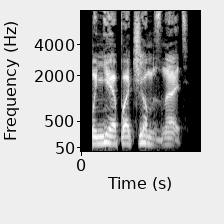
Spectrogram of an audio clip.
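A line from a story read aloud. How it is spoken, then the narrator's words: Imp's snarl. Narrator (Russian): огрызнулся бес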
